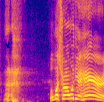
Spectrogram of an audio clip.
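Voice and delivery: high and loud mocking jeer; taunting kid. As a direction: sneer it out like a schoolyard bully. Kid taunting new boy.

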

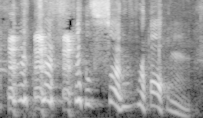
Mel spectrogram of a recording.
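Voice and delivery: laughing high and slow; laughing through the words. Real, not acted. Laughing at the plot hole.

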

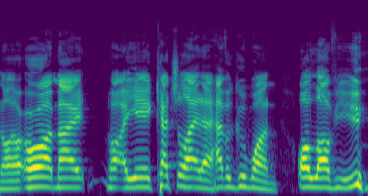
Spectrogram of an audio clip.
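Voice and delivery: loud, hearty imitation of a phone goodbye; imitating a bloke cheerfully hanging up; homeless guy signing off. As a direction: sign off to a mate with affection. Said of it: "the idea of a homeless guy".

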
